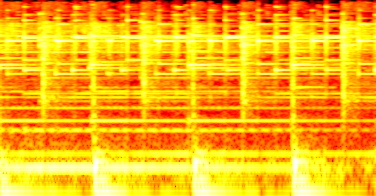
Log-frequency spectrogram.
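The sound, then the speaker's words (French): A cover tune recorded only with bells, chimes, sleigh bells, Tibetan bowls and xylophones: bright ringing metallic tones with long sustains, low bell strikes landing roughly once a second beneath quicker high chiming notes, steady and fairly loud, no voices. “enregistré rien qu'avec des cloches. Des cloches, des clochettes, des grelots, des bols tibétains, des xylophones joués, c'est ravissant, non”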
